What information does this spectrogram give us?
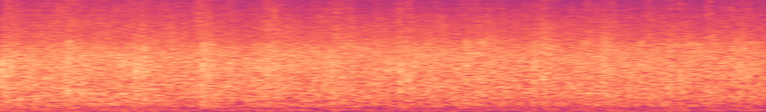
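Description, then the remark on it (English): An audience applauds during a speech by the president, a dense, loud wash of many hands clapping that holds at an even level for several seconds without pause. “Hold your applause until the economy is fixed.”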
